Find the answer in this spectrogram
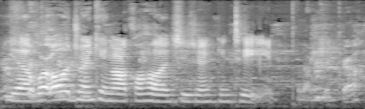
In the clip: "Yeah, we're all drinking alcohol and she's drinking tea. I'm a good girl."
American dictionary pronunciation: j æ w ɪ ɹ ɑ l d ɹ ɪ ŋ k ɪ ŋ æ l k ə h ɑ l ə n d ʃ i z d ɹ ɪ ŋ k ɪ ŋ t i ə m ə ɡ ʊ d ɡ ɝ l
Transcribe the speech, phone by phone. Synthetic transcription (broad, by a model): j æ w ɪ ɹ ɑ l d ɹ ɪ ŋ k ɪ ŋ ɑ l k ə h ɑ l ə n ʃ i z d ɹ ɪ ŋ k ɪ ŋ t i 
